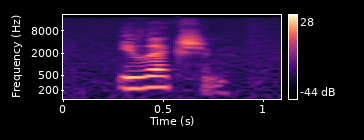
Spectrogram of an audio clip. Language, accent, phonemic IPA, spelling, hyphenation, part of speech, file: English, US, /ɪˈlɛkʃ(ə)n/, election, elec‧tion, noun, En-us-election.ogg
- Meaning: 1. A process of choosing a leader, members of parliament, councillors, or other representatives by popular vote 2. The choice of a leader or representative by popular vote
